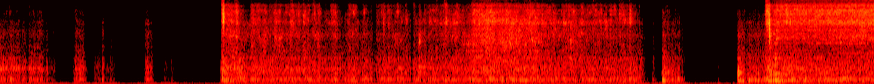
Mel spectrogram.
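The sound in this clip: Water running from a tap as it is refilled: a few short splashes first, then a steady rushing stream for about five seconds, a brief stop, and the flow resuming.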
